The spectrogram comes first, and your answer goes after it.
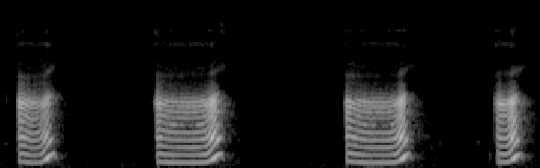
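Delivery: ah sliding up, low to high, second tone. A teacher demonstrating the second tone on 'ah', rising second tone. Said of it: "we're rising up to meet the first tone".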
